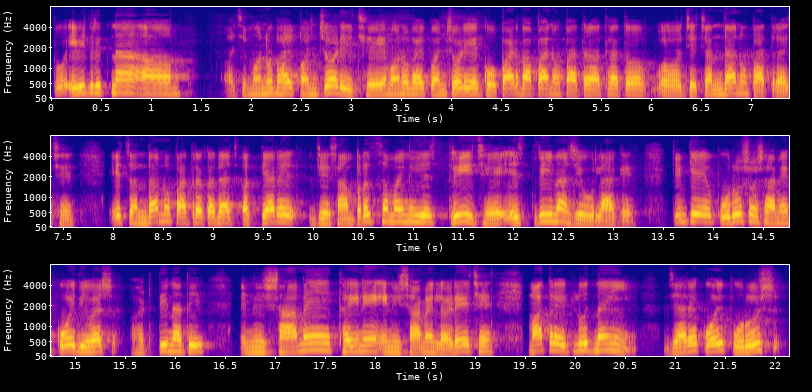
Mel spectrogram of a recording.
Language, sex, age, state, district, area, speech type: Gujarati, male, 18-30, Gujarat, Surat, rural, spontaneous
